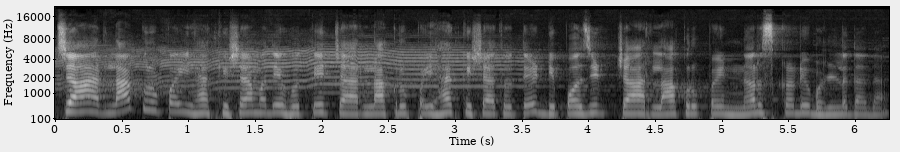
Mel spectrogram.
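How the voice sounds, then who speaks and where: Woman preacher, high voice, emotional kirtan storytelling, music behind. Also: steady tone, fairly quick. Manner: emotional, dramatic, acts out voices in quotes. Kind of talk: devotional storytelling sermon.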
